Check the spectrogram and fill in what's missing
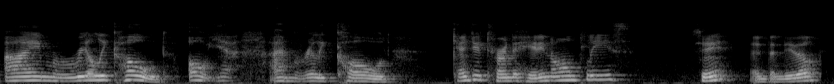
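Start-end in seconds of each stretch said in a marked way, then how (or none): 0.0-1.7 slow, clearly articulated English example; slow correct model. Shown as a demonstration. Teacher modeling the right phrase slowly for Spanish students. 1.9-6.3 acted cold speaker.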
